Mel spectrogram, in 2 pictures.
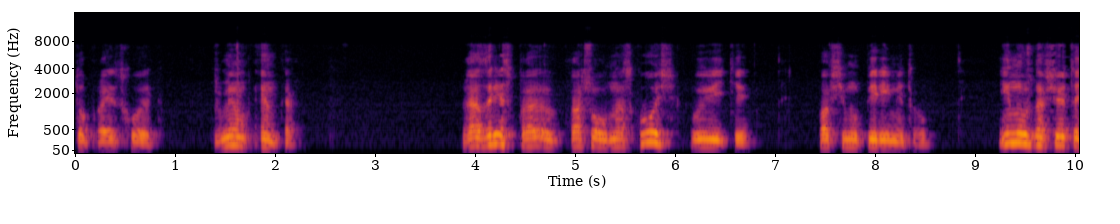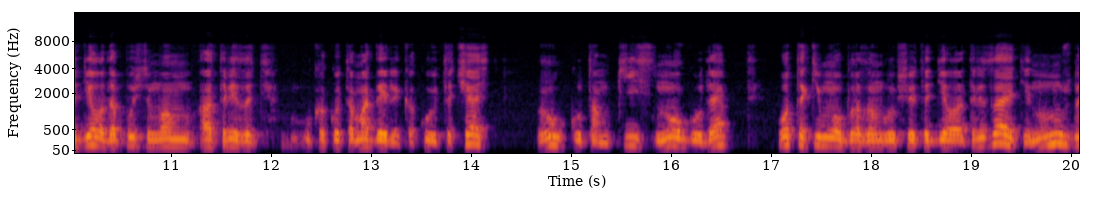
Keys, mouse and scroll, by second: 2.8 middle click, 4.6 middle click, 19.4 middle click.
